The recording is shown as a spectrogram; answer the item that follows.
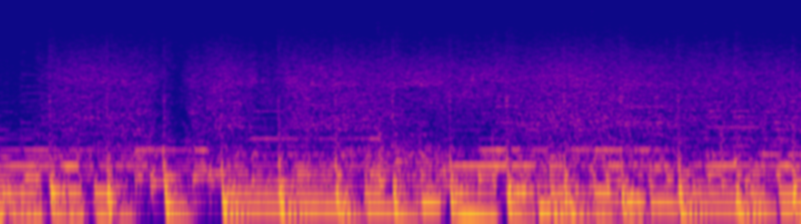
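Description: Background music with a bass line and held chords.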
